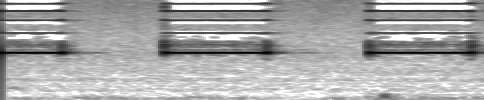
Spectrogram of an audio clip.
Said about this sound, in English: Is that a second microwave? Yeah, so when I'm done with the one, I really like Hot Pockets.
